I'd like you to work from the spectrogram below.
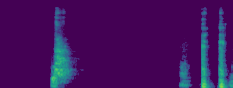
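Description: A dog barks in a few sharp bursts: one bark, a pause, then a faint yelp and a quick cluster of louder barks at the end.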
